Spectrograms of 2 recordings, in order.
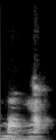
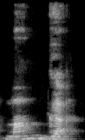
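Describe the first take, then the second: First: The nasal is not followed by a hard g. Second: The nasal is followed by a hard g. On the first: The speaker calls it wrong. "Kita kan biasa seringnya bacanya manga" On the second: The speaker calls it right. "Yang benar adalah mangga"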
